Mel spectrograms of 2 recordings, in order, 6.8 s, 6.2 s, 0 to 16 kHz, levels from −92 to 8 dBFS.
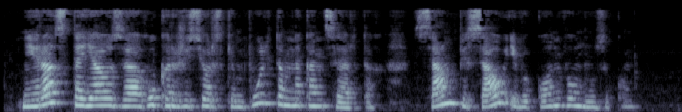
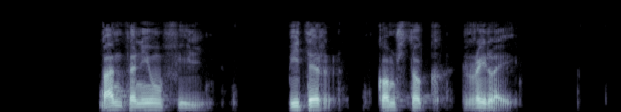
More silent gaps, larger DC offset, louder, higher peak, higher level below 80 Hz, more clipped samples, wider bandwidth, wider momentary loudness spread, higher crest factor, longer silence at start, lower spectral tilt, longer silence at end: second, none vs 2.38-2.89 s, 3.49-3.62 s, 3.73-3.78 s, 4.55-4.62 s; neither; second, -23 LUFS vs -20 LUFS; second, -6 dBFS vs -2 dBFS; about the same, -64 dBFS vs -60 dBFS; neither; first, 12 kHz vs 7.4 kHz; second, 12 LU vs 18 LU; about the same, 18 dB vs 22 dB; second, 0.2 s vs 1 s; second, -4 dB/octave vs -7 dB/octave; second, 0.45 s vs 1.1 s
